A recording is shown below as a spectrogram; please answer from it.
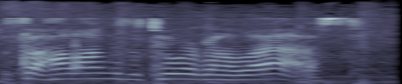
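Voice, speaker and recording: A woman's voice: mid-range voice, moderate pace, over music, rough recording. A middle-aged woman from New York interviewing a musician in a friendly, easygoing way. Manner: friendly, laughs easily. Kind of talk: casual interview chat.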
